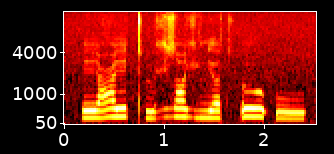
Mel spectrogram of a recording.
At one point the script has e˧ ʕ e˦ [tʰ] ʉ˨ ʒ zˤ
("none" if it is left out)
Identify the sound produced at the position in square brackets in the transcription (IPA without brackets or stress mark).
tʰ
